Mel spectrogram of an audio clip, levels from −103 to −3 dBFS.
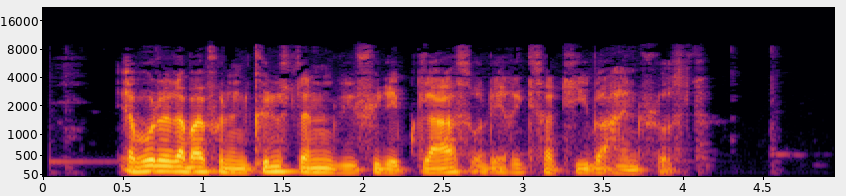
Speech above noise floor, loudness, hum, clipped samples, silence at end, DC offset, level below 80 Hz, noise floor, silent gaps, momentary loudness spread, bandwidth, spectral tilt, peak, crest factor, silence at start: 40 dB; -19 LUFS; none; under 0.1%; 0.85 s; under 0.1%; -44 dBFS; -59 dBFS; none; 13 LU; 8.6 kHz; -7.5 dB/octave; -2 dBFS; 18 dB; 0.5 s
